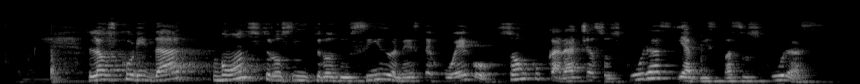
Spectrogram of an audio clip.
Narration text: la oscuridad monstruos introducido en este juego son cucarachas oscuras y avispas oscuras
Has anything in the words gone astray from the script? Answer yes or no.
no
